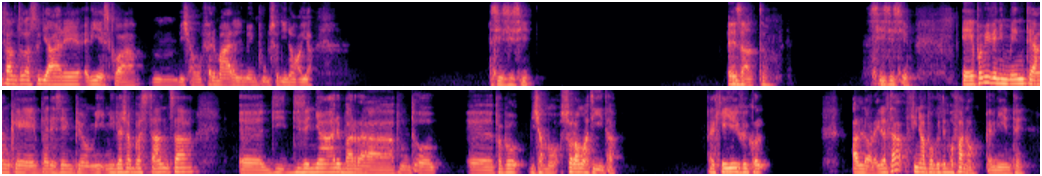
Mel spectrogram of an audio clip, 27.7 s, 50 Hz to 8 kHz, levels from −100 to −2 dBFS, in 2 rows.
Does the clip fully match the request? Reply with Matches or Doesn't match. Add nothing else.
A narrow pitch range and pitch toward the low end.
Doesn't match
